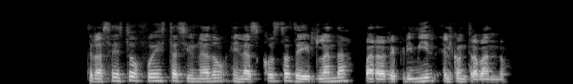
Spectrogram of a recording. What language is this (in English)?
Spanish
